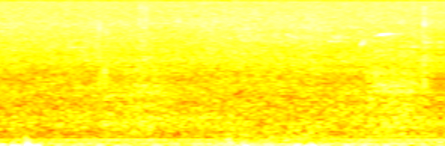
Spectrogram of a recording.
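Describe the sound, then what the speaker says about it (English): Strong wind buffeting a microphone outdoors on a golf course, a steady low rumble with gusty swells and no talking. "And really windy here right now."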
